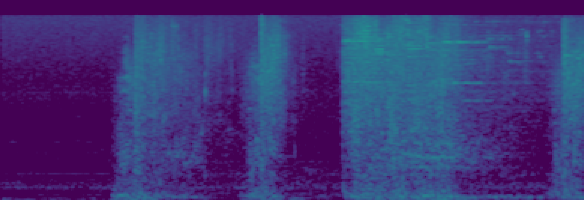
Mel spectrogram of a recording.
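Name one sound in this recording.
Video game combat sound effects clash and burst.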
